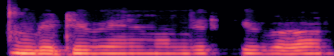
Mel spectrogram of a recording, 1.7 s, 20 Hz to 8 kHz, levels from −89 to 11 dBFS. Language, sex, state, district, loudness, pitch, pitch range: Hindi, male, Jharkhand, Jamtara, -19 LUFS, 180 Hz, 175-185 Hz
